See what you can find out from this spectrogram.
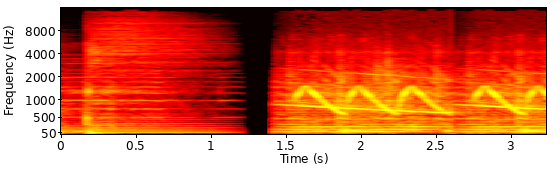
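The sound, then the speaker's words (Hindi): A loud police car siren wails in quick rising and falling sweeps, about four cycles, following a brief burst of rumbling noise and a short moment of silence. “लाल बत्तियां वाला सारे तो ताड़ी गड्डी मगर घूम गया, हुण की करोगे?”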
